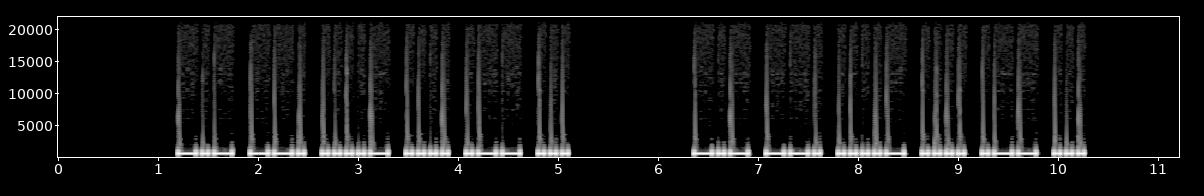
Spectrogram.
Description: Morse code, heard as a keyed tone, about 20 wpm, 700 Hz. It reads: KG4HWS KG4HWS
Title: USA Call Signs - 6 Characters - Repeated 2x - 20wpm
